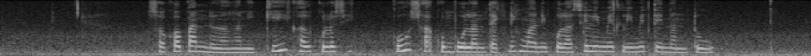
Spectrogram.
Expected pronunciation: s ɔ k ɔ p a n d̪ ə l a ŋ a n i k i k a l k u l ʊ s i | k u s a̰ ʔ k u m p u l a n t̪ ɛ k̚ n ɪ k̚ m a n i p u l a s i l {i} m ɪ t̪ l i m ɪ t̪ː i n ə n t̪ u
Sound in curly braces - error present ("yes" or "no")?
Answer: no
